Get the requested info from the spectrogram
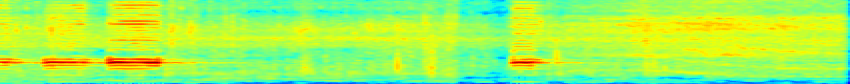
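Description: A vehicle horn beeping: three short toots in the first second and one more a little before the three-second mark, over background chatter of people outdoors.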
